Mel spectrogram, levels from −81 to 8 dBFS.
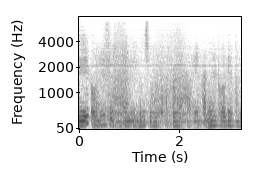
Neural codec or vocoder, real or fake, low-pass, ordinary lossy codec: codec, 44.1 kHz, 0.9 kbps, DAC; fake; 7.2 kHz; AAC, 48 kbps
